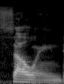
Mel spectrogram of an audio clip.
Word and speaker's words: Samhain: And before that, actually, that's Samhain Dance, by the way.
